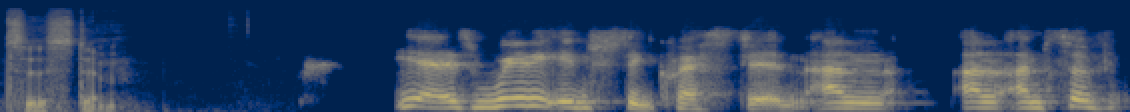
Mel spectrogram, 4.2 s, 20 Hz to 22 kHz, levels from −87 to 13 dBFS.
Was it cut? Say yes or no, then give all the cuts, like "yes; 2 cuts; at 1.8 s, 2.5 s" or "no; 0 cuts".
no; 0 cuts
